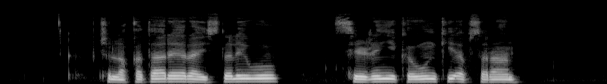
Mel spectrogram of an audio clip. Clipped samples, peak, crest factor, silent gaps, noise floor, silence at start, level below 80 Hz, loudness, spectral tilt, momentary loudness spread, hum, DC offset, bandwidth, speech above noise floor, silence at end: under 0.1%; -6 dBFS; 14 dB; none; -74 dBFS; 1 s; -68 dBFS; -18 LUFS; -7 dB/octave; 8 LU; none; under 0.1%; 9.6 kHz; 57 dB; 0.9 s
